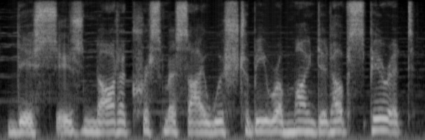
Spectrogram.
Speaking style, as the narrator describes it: Scrooge croaked out

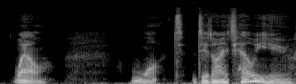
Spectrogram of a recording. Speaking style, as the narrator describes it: said the rat very crossly

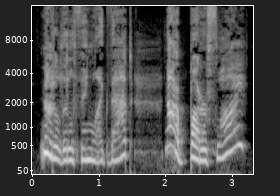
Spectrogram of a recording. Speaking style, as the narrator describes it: cried Eccles

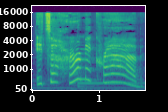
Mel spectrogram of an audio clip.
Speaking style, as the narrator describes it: exclaimed Vikram

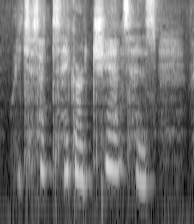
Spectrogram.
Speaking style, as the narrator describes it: Faith whispers

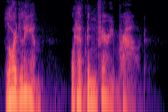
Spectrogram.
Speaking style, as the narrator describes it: In my ear she whispered

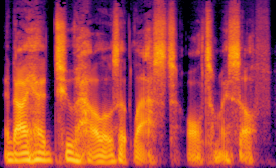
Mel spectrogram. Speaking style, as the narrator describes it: Dumbledore says bitterly

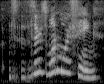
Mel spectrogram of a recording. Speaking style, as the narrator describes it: she pleaded

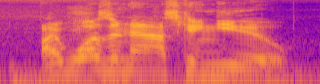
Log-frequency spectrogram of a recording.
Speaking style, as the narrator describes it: he yelled at me

